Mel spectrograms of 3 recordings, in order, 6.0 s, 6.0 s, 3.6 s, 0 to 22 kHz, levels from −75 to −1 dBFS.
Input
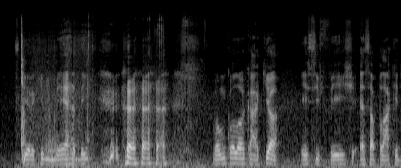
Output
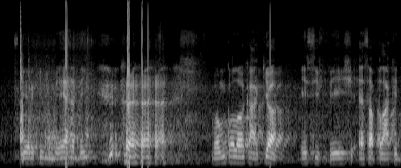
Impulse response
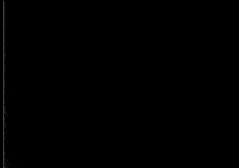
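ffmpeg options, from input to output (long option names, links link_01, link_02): -filter_complex "[0:a]asetrate=50951,aresample=44100,atempo=0.865537,highpass=frequency=220:width=0.5412,highpass=frequency=220:width=1.3066,equalizer=frequency=250:width_type=q:width=4:gain=-5,equalizer=frequency=430:width_type=q:width=4:gain=-7,equalizer=frequency=770:width_type=q:width=4:gain=10,equalizer=frequency=1200:width_type=q:width=4:gain=7,equalizer=frequency=2600:width_type=q:width=4:gain=5,equalizer=frequency=6100:width_type=q:width=4:gain=-6,lowpass=frequency=8900:width=0.5412,lowpass=frequency=8900:width=1.3066,asplit=2[link_01][link_02];[link_02]adelay=119,lowpass=frequency=3200:poles=1,volume=-13dB,asplit=2[link_03][link_04];[link_04]adelay=119,lowpass=frequency=3200:poles=1,volume=0.29,asplit=2[link_05][link_06];[link_06]adelay=119,lowpass=frequency=3200:poles=1,volume=0.29[link_07];[link_03][link_05][link_07]amix=inputs=3:normalize=0[link_08];[link_01][link_08]amix=inputs=2:normalize=0,aeval=exprs='(mod(2*val(0)+1,2)-1)/2':channel_layout=same"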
